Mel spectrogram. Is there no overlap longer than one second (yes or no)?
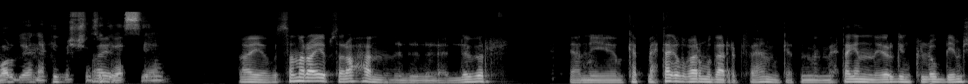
yes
